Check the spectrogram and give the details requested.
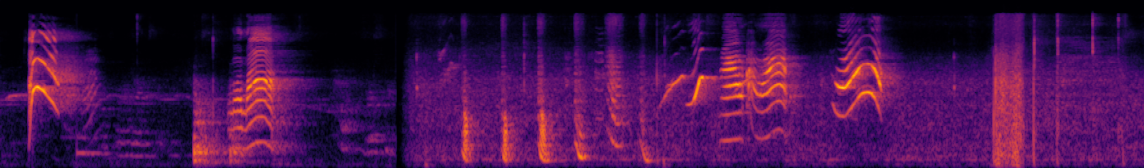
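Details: Pet ring-necked parrot kept indoors, said to be saying "mummy": a string of sharp arched, harmonic squawks and chattering syllables, with several short clicks and a loud burst near the end, over quiet room noise.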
